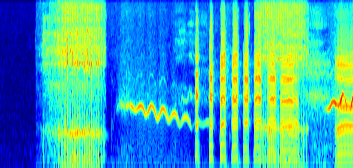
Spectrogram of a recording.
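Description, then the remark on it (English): A voice imitates cartoonish snoring: a loud rasping snore, then a wavering whistle, a quick run of sputtering puffs, another raspy snore, and a final rising whistle. “You put me right to sleep with Star.”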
